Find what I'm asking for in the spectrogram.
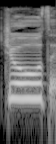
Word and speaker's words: Juelz: even though it's pronounced Jules, it's spelled J-U-E-L-Z, and it's constantly, Many people get it right on the text line.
